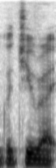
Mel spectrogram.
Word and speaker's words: Gojira: rather it you know Gojira is after all um the proper pronunciation of Godzilla all right you see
